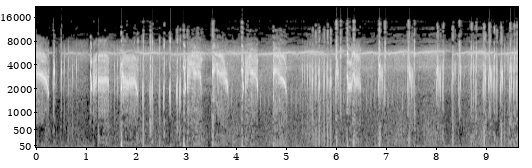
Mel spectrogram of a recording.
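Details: Swiftlet calls of the calling and roosting type, used to lure swiftlets: a dense, continuous chatter of high buzzy twittering and sharp clicks, with a steady thin high whine throughout.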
